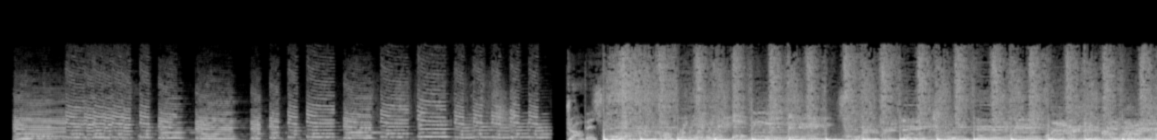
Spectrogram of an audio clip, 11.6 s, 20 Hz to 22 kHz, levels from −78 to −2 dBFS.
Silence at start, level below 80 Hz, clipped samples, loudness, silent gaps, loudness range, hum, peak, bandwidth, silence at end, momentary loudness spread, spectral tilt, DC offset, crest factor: 0.15 s; -18 dBFS; under 0.1%; -17 LUFS; 5.55-5.64 s; 8 LU; none; 0 dBFS; 15.5 kHz; 0 s; 10 LU; -4 dB/octave; under 0.1%; 14 dB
